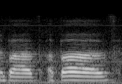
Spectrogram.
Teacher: the first vowel in above is really short and kind of quieter it's just a little less prominent the second bowel and above above it's longer a little louder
